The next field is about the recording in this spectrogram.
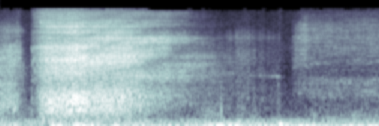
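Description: Breath passing through a breathing device held in the mouth: one loud, airy rush of air lasting about a second, then quieter low rumbling.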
